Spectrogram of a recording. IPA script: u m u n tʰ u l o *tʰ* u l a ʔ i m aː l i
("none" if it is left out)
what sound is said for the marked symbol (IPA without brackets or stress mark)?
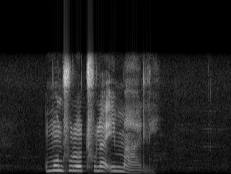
tʰ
